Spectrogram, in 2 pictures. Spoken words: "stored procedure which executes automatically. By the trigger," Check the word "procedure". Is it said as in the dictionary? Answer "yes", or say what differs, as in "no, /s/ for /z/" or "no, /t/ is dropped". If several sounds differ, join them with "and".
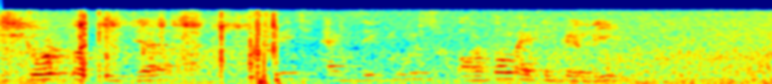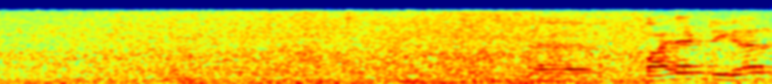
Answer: yes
